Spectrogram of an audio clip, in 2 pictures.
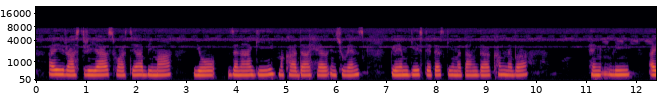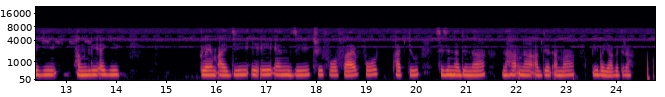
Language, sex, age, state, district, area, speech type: Manipuri, female, 18-30, Manipur, Chandel, rural, read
